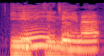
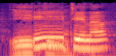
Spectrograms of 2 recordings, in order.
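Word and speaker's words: ائتنا: But when I begin with the word i'tina, then I will exchange the second hamza into a mad letter and I will say i'tina. Excellent. And I will say what? i'tina.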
